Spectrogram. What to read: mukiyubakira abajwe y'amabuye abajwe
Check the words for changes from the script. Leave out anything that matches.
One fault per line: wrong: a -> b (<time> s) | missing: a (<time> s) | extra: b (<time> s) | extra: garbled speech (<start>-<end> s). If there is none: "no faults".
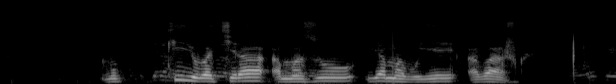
wrong: abajwe -> amazu (2.8 s)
